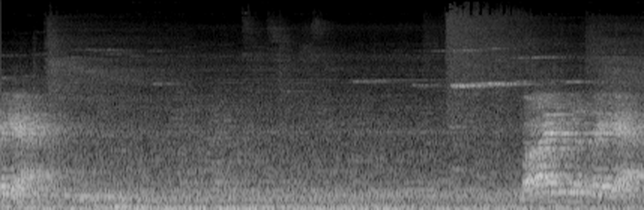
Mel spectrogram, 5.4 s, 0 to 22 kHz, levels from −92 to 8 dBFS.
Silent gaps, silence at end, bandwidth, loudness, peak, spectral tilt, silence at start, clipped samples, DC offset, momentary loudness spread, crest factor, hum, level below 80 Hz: none; 0 s; 17 kHz; -26 LUFS; -6 dBFS; -6 dB/octave; 0 s; under 0.1%; under 0.1%; 13 LU; 18 dB; none; -32 dBFS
